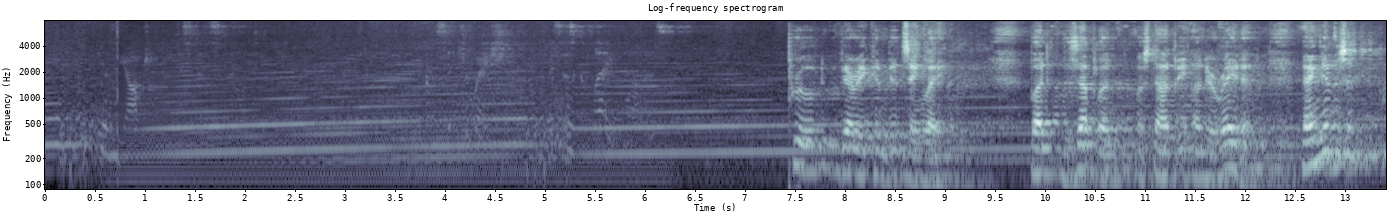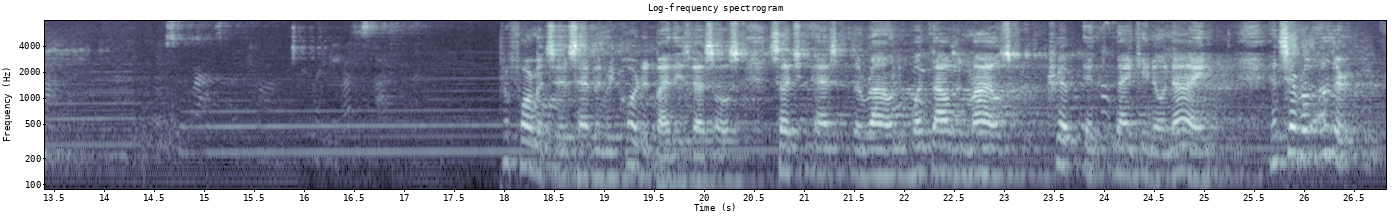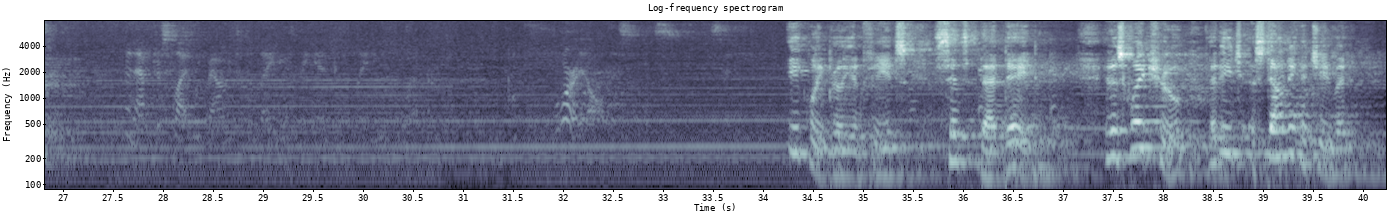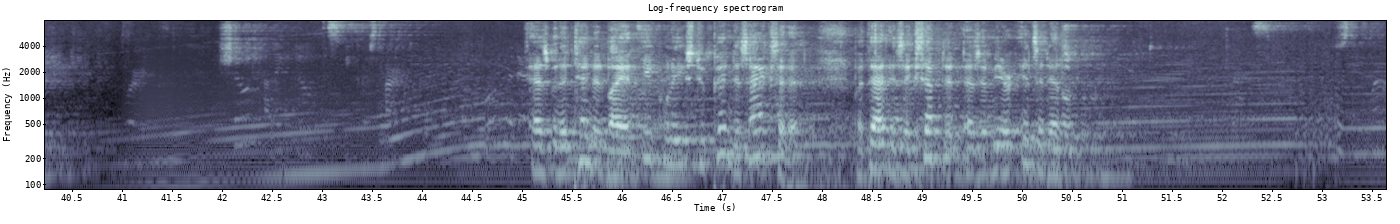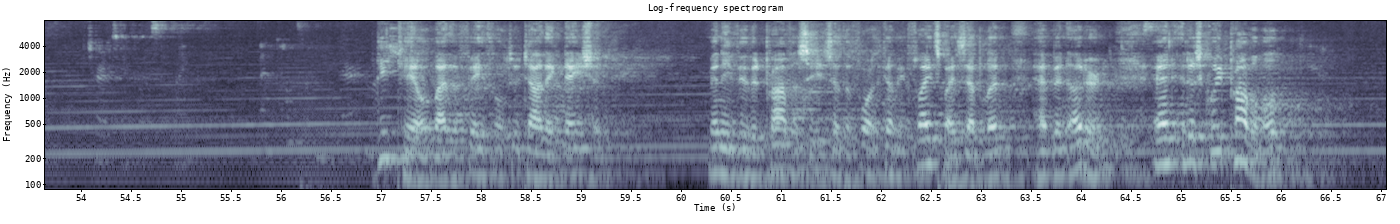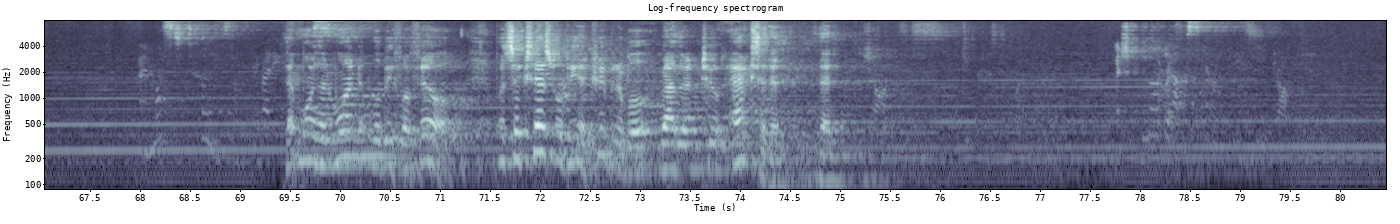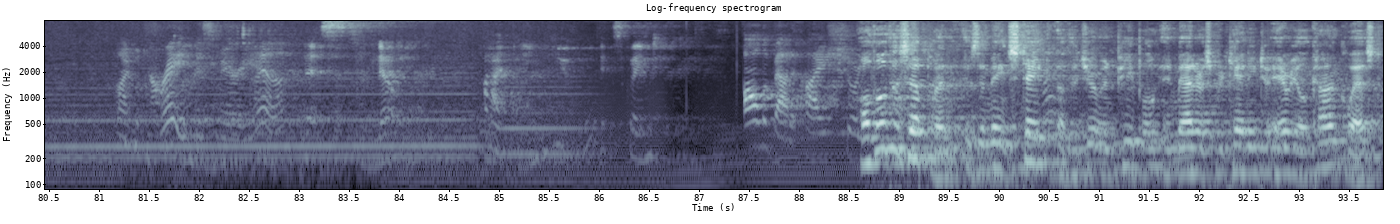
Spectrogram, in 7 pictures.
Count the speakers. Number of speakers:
3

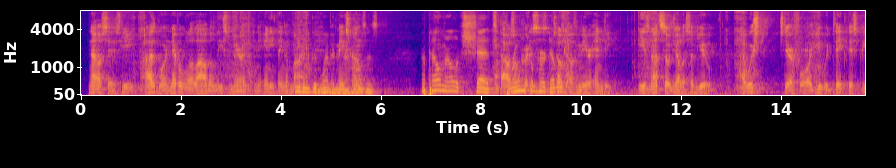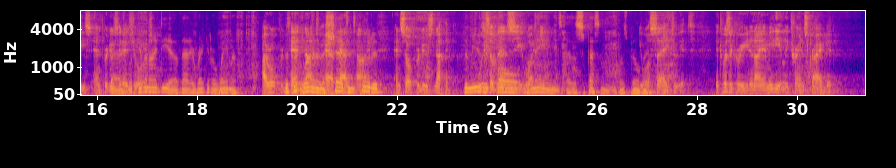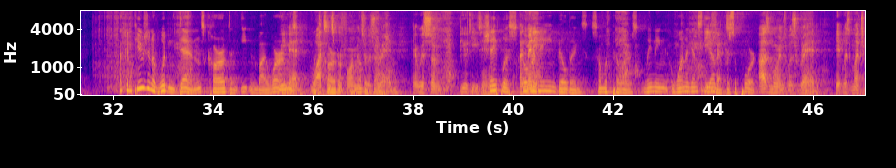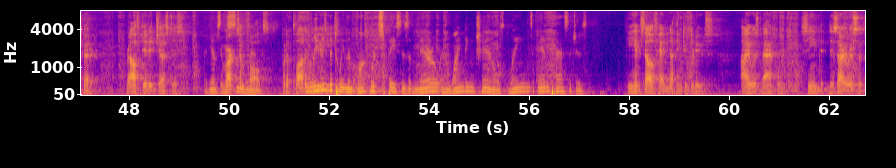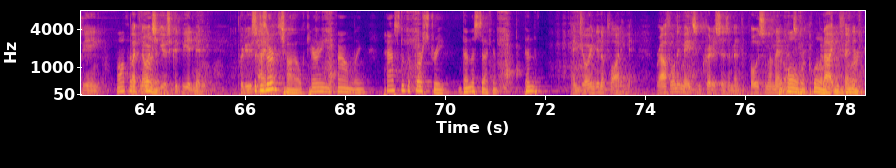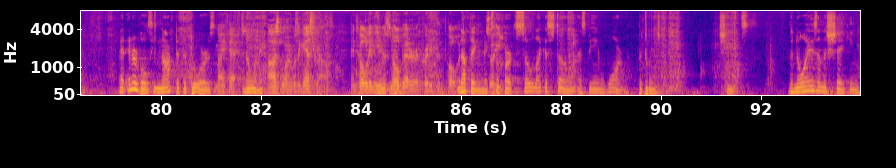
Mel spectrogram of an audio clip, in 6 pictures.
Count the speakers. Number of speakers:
2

